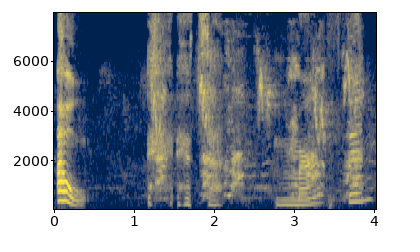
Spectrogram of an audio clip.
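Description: Slow-spoken, guarded young mermaid. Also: female voice, a little high, animated, a little hiss or hum. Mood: evasive, puzzled. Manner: hesitant, evasive, naive. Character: gentle, guarded mermaid passing as an ordinary young woman. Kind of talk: naturalistic audio drama acting.

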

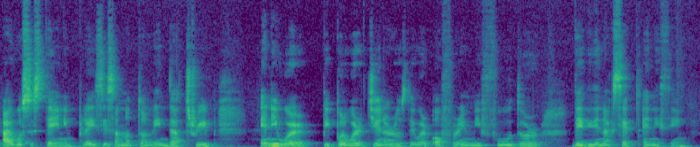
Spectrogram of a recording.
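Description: Woman, Spanish accent, low voice, reflective conversational storyteller with halting delivery, roomy recording. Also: a little mellow. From Spain. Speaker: interview guest. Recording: roomy echo around the voice.

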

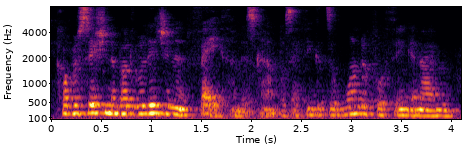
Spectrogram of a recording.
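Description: A woman's voice: on the low side, fast talker, mellow, slight background noise. A middle-aged woman from Poland with a Polish accent, a professor answering interview questions thoughtfully, with many fillers and restarts. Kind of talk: interview conversation. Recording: roomy, a bit distant from the mic, faint ambience.

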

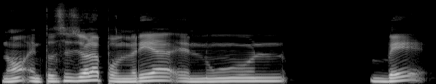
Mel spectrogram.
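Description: A man's voice: on the high side, darkish tone, clean tone, dry recording, studio quality. A young man with a Mexican accent, co-hosting a casual podcast chat full of slang. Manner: slow, drawn-out, casual slang. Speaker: podcast co-host.

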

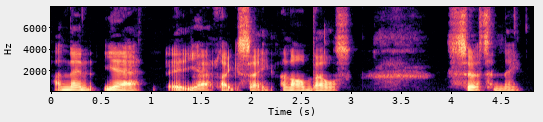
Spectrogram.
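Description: A man chats as a podcast co-host, feeling his way tentatively through his thoughts. His voice is deep, with plenty of gravelly creak. It is recorded dry, with hardly any room sound. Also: little pitch movement, unhurried, no room sound. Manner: hesitant, tentative, thinking aloud. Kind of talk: relaxed casual discussion of a radio drama.

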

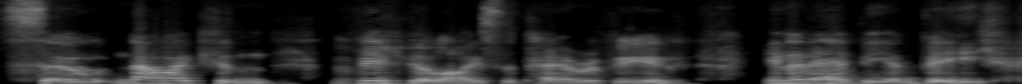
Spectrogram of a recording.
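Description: A woman's voice: on the low side, takes it slowly, fairly bright tone, highs cut off. A woman hosting a conversational interview, reflecting back on what guests say and asking affirming questions. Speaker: podcast host, interviewer.

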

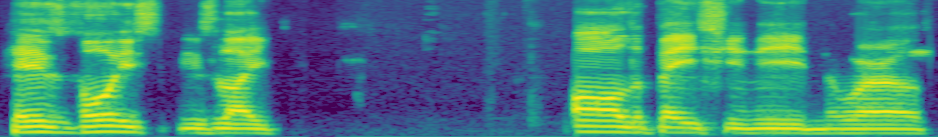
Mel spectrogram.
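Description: A man's voice: on the low side, steady tone, slow, a bit bright, dry recording. A young man co-hosting a podcast in loose, sweary casual chat. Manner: loose and sweary, laughs often. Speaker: podcast co-host.

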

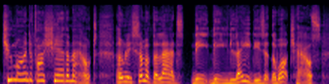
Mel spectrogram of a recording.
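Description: Man voicing a shy, high-pitched nervous young dwarf woman. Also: big pitch swings, a little fast, a bit bright, no room sound, studio quality. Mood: eager, shy. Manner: hesitant, stammering, fumbling over words. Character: shy, nervous young female dwarf constable, awkwardly polite.

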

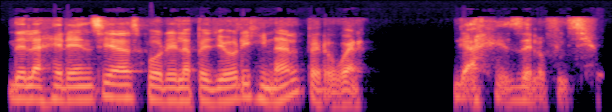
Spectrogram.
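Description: A man's voice: mid-range voice, steady tone, moderate pace, gravelly, dark tone, slightly rough. A man with a Colombian accent chatting casually and jokily as a streamer being interviewed. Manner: jokey. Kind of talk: casual improvised chat.

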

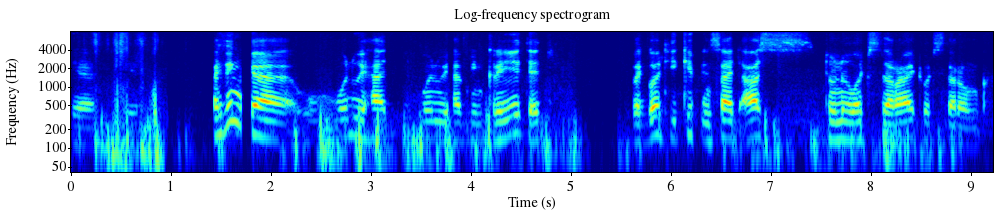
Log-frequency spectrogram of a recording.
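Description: A man from Oman speaking in a casual chat, curious and asking many questions, with halting phrasing. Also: mid-range voice, steady tone, a little mellow, poor audio. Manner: curious, asks many questions, halting non-native English. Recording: online call audio with faint noise.

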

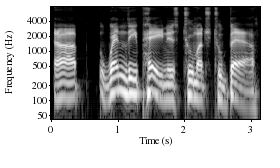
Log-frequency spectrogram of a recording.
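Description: A man voicing the calm, patient figure of Death, speaking in a flat, measured way. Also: mid-range voice, no room sound, studio quality. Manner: flat, measured, even delivery.

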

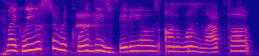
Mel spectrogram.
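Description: Young woman, urdu first language, talks slow, high mellow voice. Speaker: student guest. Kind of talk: casual chat.

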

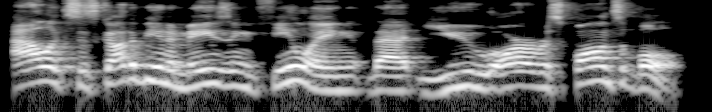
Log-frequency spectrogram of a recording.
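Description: A man's voice: high voice, expressive, fairly quick, fairly bright tone. A Canadian man co-hosting a podcast, speaking with enthusiasm and frequent restarts. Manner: enthusiastic, repeats words as he sets up a question. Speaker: podcast co-host. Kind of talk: casual podcast chat.

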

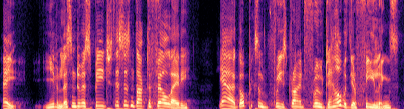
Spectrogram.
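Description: A man's voice: high-pitched, very animated, a little fast, a bit bright, no echo, clean studio sound, voice pushed up. Man doing a brash, scornful middle-aged heckler.

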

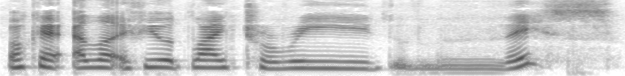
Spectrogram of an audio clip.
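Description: A woman's voice: a little high, level tone, measured pace, gravelly, mellow, dull audio. A young woman hosting a podcast, chatting casually and reading aloud with lots of fillers and unsure asides. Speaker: podcast host.

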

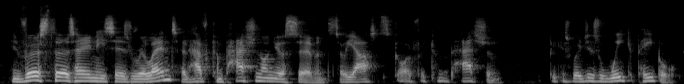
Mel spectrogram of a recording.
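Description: A man's voice: medium pitch, darkish tone. A man who is a pastor and podcast host, giving informal, plain-spoken Bible teaching and prayer, explaining by paraphrase.

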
